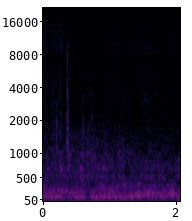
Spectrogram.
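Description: Faint steady outdoor background noise, a low rumble with hiss, and a few soft clicks.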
